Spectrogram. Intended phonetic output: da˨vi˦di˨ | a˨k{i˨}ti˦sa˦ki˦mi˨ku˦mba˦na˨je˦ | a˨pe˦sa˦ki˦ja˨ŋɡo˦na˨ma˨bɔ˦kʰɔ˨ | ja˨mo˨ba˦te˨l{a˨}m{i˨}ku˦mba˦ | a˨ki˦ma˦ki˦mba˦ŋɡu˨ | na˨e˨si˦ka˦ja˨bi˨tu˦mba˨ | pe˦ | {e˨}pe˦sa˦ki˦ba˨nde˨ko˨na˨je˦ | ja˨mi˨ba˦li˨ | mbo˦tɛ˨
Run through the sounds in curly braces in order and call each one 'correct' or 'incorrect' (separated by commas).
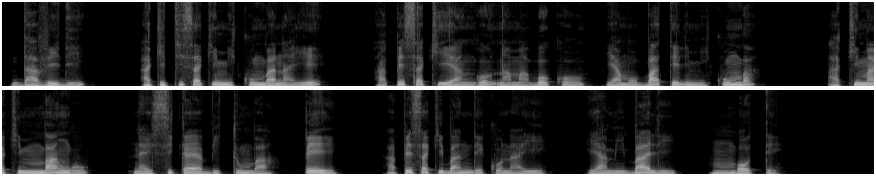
correct, incorrect, correct, incorrect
